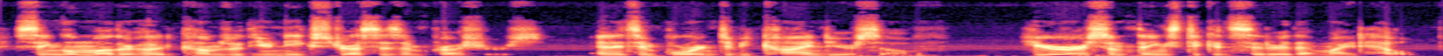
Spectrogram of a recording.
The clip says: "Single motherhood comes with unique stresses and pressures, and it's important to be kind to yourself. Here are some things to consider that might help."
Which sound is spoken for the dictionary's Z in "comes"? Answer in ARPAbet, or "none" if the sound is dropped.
Z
